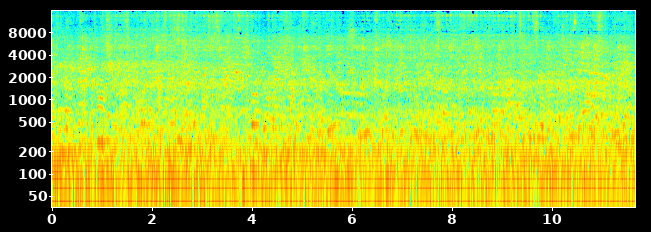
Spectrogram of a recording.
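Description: Several people murmur and chat at a distance in a large echoing hall.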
